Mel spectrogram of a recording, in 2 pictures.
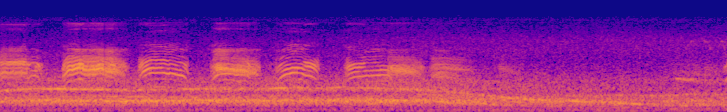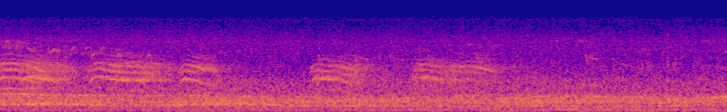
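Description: Crows cawing repeatedly: a quick run of about seven caws in the first few seconds, then more scattered groups of caws. Underneath runs a low sustained tone that slowly glides up and down in pitch.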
